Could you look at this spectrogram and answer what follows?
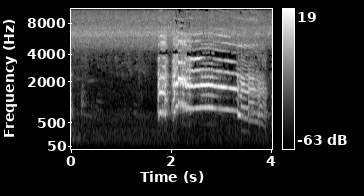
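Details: Rooster calling in the morning: after a quiet start comes a short first note, then a long, steady, strongly harmonic crow held for over a second before dropping away at the end.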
